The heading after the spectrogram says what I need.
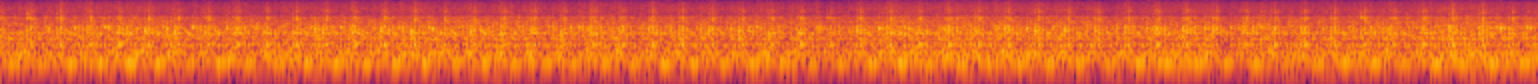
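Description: A sharp, steady metallic knock at idle, roughly one or two a second, ringing over the engine note; a classic rod knock.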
